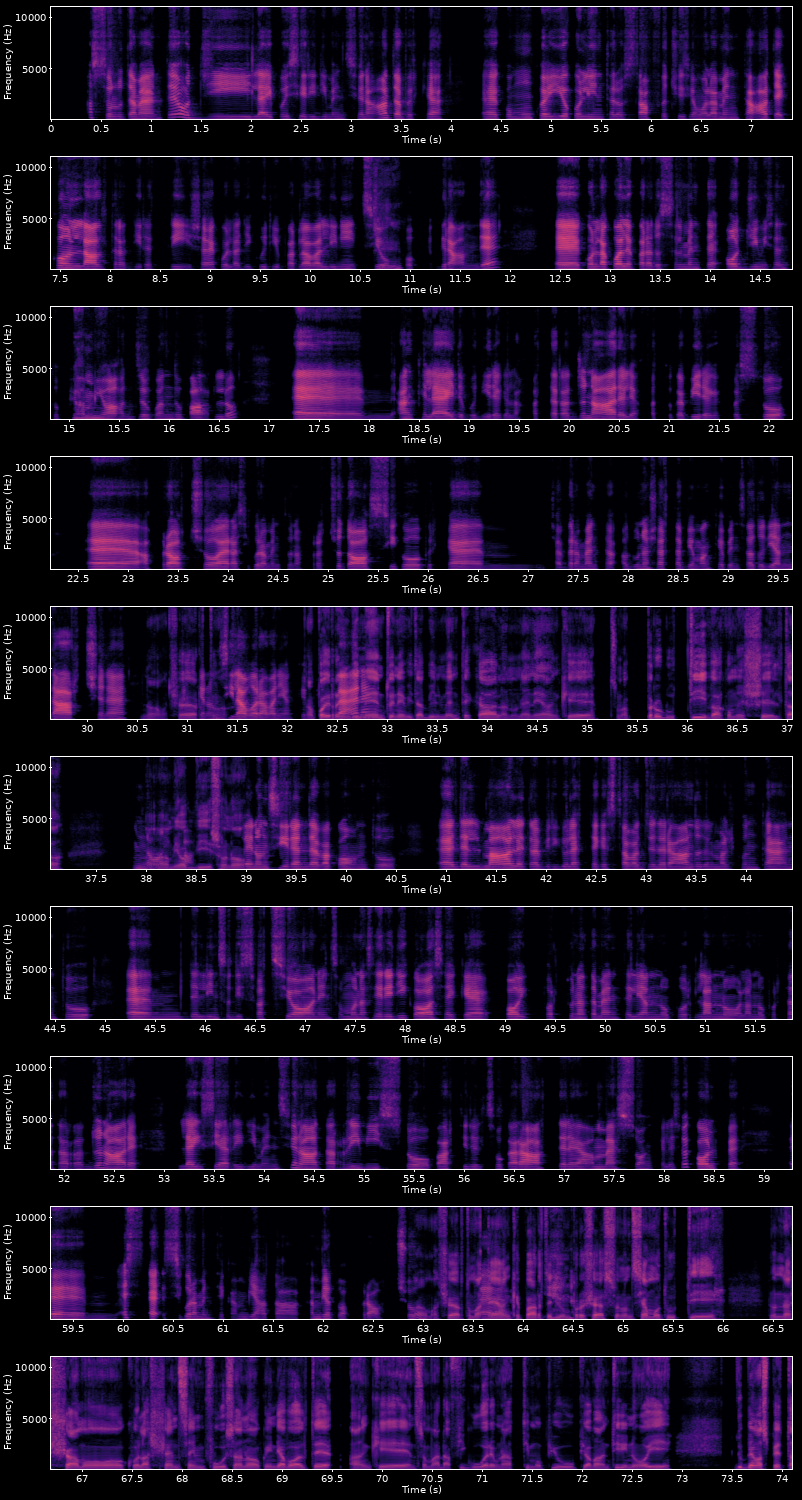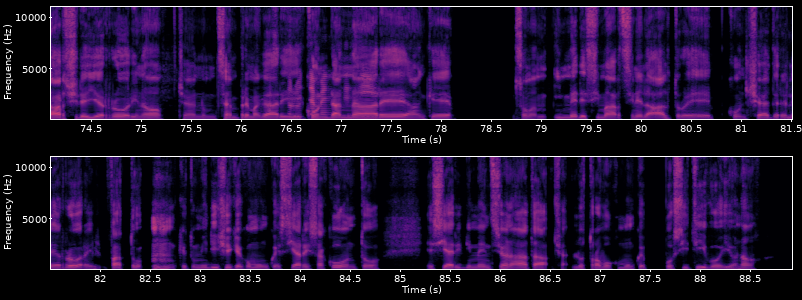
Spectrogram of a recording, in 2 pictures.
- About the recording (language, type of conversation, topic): Italian, podcast, Hai un capo che ti fa sentire subito sicuro/a?
- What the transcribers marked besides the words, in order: chuckle; laughing while speaking: "più a mio agio"; "cioè" said as "ceh"; "insomma" said as "nsomma"; chuckle; chuckle; "insomma" said as "nsomma"; "cioè" said as "ceh"; "insomma" said as "nsomma"; throat clearing; "cioè" said as "ceh"; other background noise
